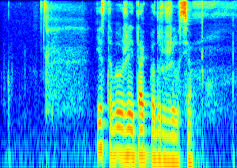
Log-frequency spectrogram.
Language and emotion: Russian, positive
